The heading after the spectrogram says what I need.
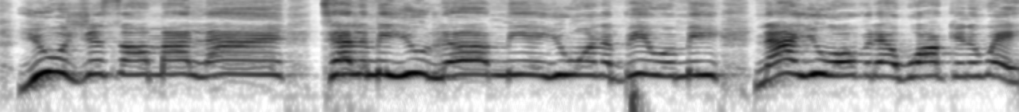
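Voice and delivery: Shay shouting as he walks away, hammed up; mock shouting Shay. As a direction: yell it at him like a hurt girlfriend. Shay yelling at Fabo leaving.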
